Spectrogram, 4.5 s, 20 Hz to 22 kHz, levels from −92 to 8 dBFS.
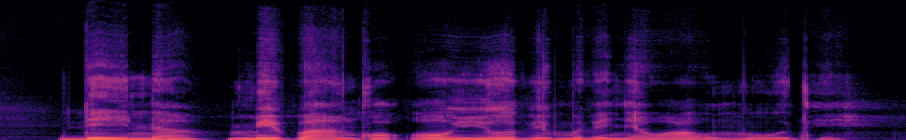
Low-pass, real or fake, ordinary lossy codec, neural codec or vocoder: none; fake; none; codec, 44.1 kHz, 7.8 kbps, Pupu-Codec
